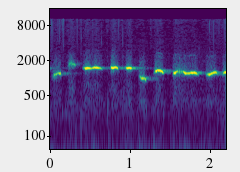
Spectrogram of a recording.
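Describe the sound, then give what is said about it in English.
A person whistles a slow hymn tune in a coffee shop: a string of short, clear notes held at a fairly steady mid-high pitch with brief dips, whistled alone without talking. “One morning I just stood up and I started to whistle.”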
